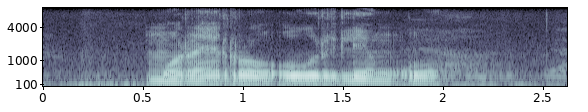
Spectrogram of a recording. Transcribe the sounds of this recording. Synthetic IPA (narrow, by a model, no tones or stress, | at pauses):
mʊrɛrɔʔʊurileŋ̩ʊ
